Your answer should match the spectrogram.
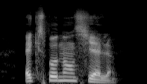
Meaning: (adjective) feminine singular of exponentiel; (noun) exponential function
- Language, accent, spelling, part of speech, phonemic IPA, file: French, France, exponentielle, adjective / noun, /ɛk.spɔ.nɑ̃.sjɛl/, LL-Q150 (fra)-exponentielle.wav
